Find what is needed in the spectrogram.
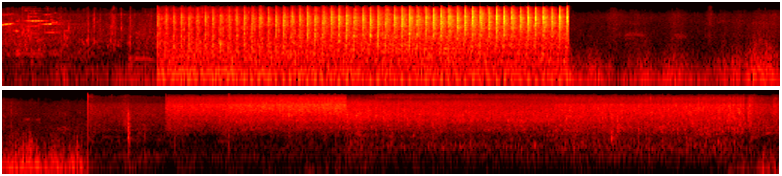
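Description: An engine chugging very loudly and fast with a low hum, starting abruptly about two seconds in after some water and wind noise, and cutting off abruptly a few seconds later. Lower rumbling follows, then from about halfway a quiet, steady outdoor background.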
